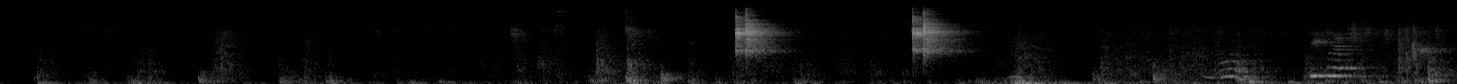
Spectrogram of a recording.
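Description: A dog's paws patter on a hard floor.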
